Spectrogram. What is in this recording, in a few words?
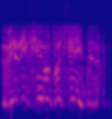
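French player friendly fire mood med; War Thunder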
